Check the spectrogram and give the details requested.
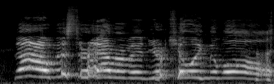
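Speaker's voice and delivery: very high, very loud, shrill full-blast scream. Voicing a sister being grabbed during a fight: screaming in character. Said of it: "she's screaming".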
